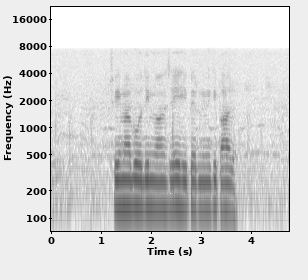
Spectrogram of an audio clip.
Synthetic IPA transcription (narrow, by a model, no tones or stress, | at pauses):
ʃɾiːmaːboːd̪ʱinʋaːŋs̬eeɦipernimit̪ipaɦalə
